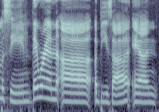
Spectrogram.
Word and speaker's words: Ibiza: They were in Ibiza and Say it right. Ibiza. Thank you. I'll say it like Julianne Moore. Put some heart into it. Ibiza.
